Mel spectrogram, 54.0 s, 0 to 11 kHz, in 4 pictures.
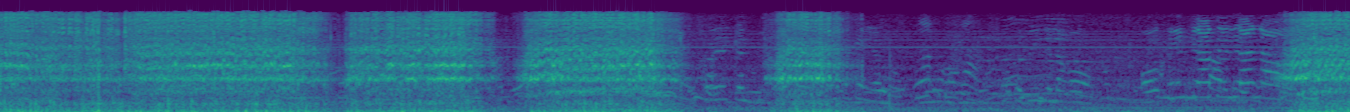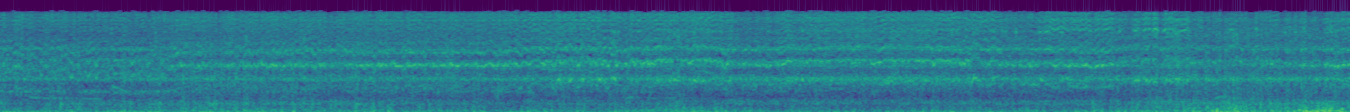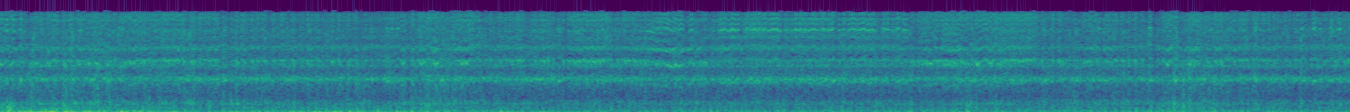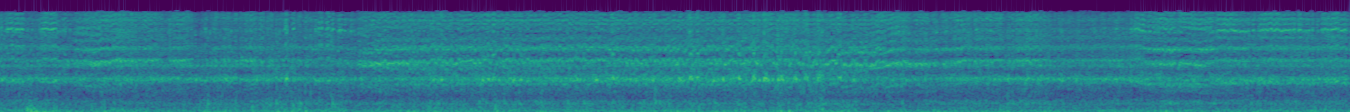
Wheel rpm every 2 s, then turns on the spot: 180, 130, 100, 80, 20, 0, 50, 170, 200, 190, 220, 230, 220, 220, 230, 230, 230, 230, 230, 230, 230, 230, 210, 190, 190, 220, 220.
none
